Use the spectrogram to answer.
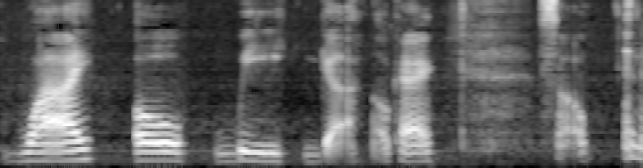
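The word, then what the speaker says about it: Weyauwega: It's actually pronounced Wyowega.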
